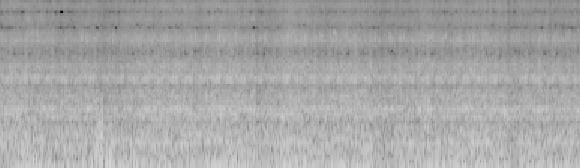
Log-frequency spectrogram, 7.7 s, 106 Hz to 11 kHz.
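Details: 1993 Ford F-250 7.3L IDI diesel, warmed up, new injectors, O-rings, return lines, glow plugs tested, good compression: heavy lumpy idle shaking badly; injection pump or injectors suspected, not confirmed.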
